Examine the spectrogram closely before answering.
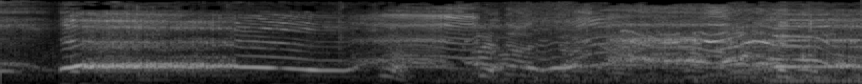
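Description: A baby cries loudly in sustained, high-pitched wails that rise and fall, with short breaks between bursts, continuing through the whole stretch.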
